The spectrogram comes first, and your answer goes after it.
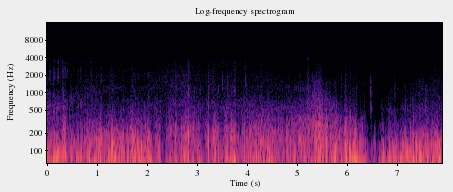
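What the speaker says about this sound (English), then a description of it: "I'll tell you that wind is still up though, it's freezing." Strong, cold wind at a wild mountain camp on Canisp in Assynt buffets the microphone in a steady, loud, roaring rush with gusty surges throughout, and no voices are heard.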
